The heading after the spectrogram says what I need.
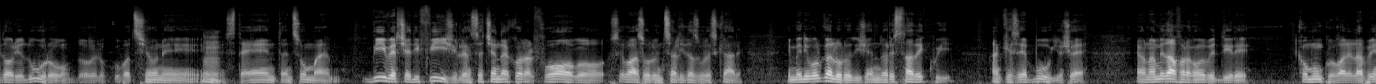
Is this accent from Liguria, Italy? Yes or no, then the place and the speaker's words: no; Lazio, Italy; parla della mia terra, il Cicolano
